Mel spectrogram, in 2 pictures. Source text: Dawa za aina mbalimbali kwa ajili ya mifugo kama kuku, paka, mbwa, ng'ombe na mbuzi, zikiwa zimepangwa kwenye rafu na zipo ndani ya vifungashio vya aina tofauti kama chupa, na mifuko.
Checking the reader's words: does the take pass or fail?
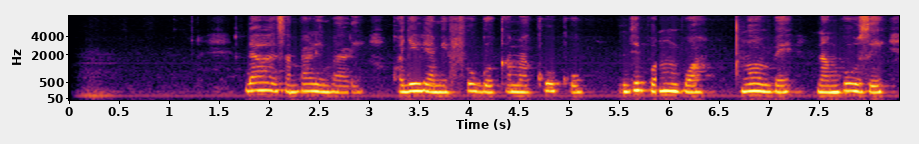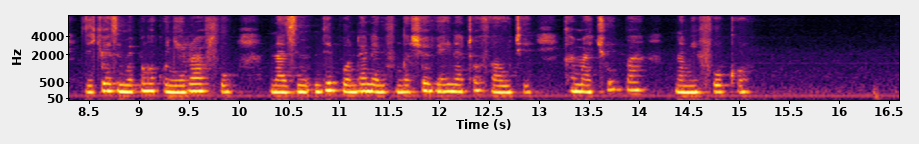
fail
